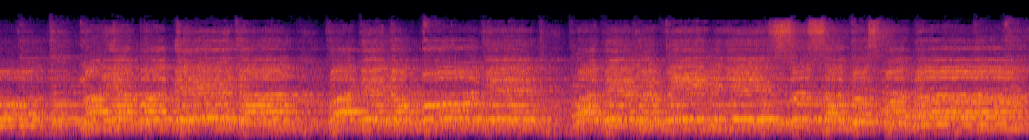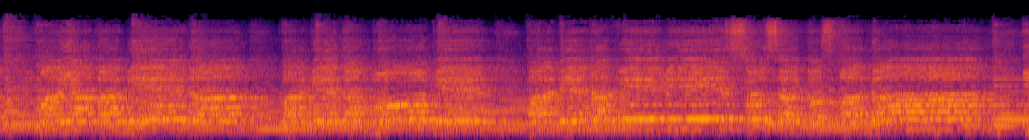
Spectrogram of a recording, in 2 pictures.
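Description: A mixed vocal group of two women and two men singing a Russian-language worship song together into microphones, in phrases of a few seconds each.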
